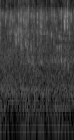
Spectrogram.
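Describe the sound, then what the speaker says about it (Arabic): Water pours steadily into a cooking pot while fish and rice are being prepared, a soft continuous splashing trickle heard up close for a moment with no talking. "هسه نضيف المي."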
